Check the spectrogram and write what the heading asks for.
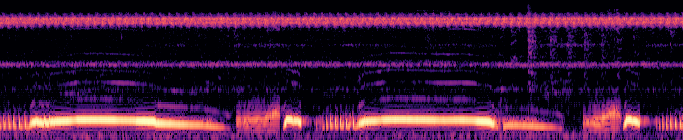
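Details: Juvenile puter pelung dove calling twice. Each phrase is a long level coo held about two seconds, easing downward, then a quick trilled roll and a short final note, with a steady background hum.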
